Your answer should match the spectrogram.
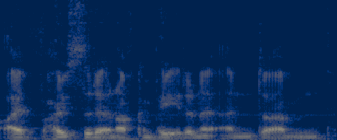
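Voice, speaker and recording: A man's voice: sits low, brisk, gravelly, warm tone, slight background noise. A man, a performance artist, chatting casually in an interview, rambling and self-deprecating as he tells his stories.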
